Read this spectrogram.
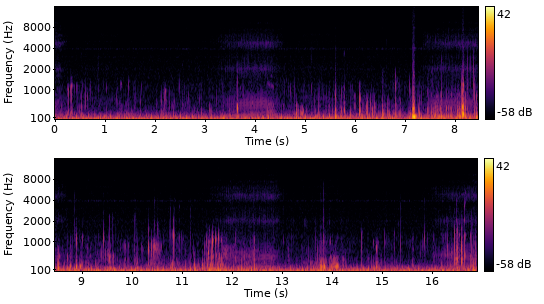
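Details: Ordinary digestive bowel sounds (borborygmi): low, irregular gurgles and bubbling rumbles over a steady low hum, with faint soft snoring.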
